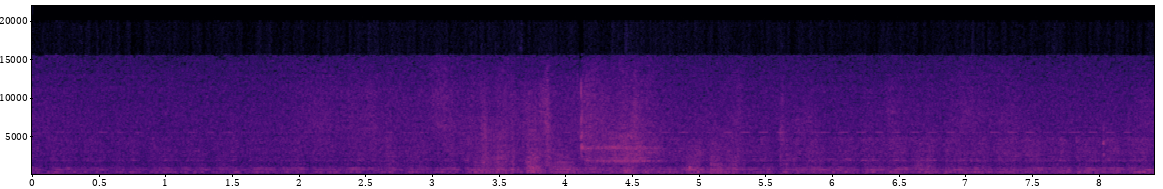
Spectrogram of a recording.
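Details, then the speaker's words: Fasco World's Fair 52-inch polished brass ceiling fan, new-old-stock motor, on the Vari-Low setting near top speed: steady hum with a rough rumble about four times a second like a chugging train, slight wobble; stiff, noisy motor bearings. "the sound of the bearings on this one almost sounds like a train chugging along the tracks"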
